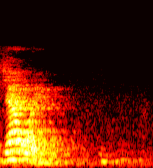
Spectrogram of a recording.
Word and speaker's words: Yahweh: se empezó a decir Yahweh, porque se lo juntan, si no recuerdo mal, con las vocales de la palabra Adonai que tenían en ese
